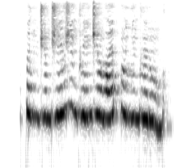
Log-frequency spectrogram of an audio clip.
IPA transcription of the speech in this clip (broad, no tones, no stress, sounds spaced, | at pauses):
p œ l n d͡ʒ œ̃ ɡ ʒ ẽ l ʒ ẽ ɡ l ẽ d͡ʒ ẽ lˠ ɛ θ õ ʎ ə̃ ɡ l œ̃ ɾ õ ɡ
